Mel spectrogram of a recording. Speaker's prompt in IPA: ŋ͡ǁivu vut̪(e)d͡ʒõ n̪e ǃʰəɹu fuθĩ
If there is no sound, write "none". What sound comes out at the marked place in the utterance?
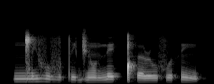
i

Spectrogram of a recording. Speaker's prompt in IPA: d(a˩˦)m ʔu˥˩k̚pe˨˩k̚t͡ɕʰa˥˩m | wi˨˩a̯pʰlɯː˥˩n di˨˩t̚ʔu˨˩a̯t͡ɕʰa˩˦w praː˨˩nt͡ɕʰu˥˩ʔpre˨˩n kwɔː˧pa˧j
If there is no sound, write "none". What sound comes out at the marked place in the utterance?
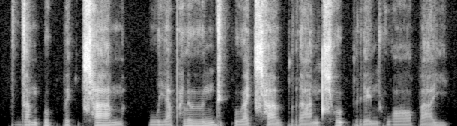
a˦˥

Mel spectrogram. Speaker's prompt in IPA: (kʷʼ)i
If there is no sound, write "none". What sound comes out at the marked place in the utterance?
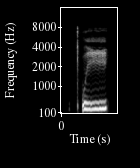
kʷʼ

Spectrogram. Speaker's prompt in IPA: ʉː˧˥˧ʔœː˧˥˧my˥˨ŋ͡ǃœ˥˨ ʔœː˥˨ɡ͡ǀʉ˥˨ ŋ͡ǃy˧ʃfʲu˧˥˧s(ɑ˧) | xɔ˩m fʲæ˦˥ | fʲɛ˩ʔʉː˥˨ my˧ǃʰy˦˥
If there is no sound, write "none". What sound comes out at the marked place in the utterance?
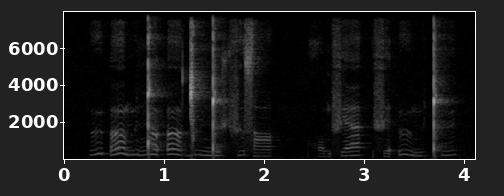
ɑ˧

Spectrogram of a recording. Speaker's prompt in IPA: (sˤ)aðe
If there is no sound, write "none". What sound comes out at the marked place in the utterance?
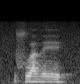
sʷ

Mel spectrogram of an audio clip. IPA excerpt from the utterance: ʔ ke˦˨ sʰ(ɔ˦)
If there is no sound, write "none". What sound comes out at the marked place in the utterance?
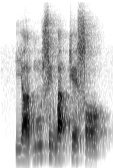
ɔ˨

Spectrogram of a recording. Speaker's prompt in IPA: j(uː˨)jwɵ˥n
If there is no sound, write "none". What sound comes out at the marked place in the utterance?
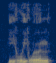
uː˨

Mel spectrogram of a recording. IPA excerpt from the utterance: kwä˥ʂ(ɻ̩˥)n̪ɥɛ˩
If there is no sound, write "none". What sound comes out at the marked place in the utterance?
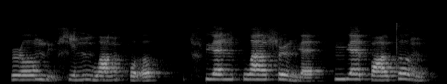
ɻ̩˥˩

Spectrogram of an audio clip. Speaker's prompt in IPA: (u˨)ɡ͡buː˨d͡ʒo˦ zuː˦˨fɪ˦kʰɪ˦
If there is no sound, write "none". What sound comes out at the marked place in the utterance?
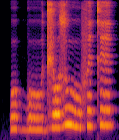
u˨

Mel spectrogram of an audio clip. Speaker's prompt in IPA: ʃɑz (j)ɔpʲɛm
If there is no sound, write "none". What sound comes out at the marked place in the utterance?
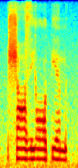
j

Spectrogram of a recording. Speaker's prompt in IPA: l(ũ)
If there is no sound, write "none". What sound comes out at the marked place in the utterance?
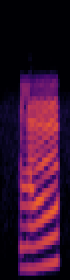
õ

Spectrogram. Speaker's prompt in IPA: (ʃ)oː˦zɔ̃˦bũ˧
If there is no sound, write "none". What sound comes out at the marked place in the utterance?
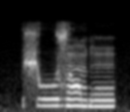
ʃ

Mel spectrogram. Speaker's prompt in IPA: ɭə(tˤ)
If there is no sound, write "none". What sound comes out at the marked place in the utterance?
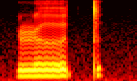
t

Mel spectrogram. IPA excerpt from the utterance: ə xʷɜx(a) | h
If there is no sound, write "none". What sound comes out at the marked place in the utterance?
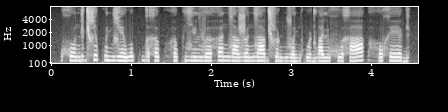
a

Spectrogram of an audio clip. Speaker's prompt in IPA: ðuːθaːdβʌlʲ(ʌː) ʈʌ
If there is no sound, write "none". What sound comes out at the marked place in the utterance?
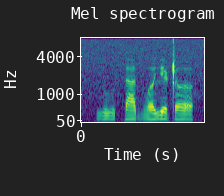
ʌː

